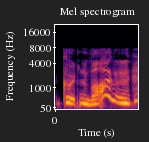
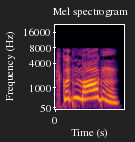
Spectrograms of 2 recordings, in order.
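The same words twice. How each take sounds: First: Put-on louder, puzzled old lady's reply; a hint of an astonished old woman; old woman surprised. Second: Much higher, loud call upward; children calling up. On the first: Old woman answering strange children, mildly surprised. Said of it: "antwortete die alte Frau erstaunt". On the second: Acted. Twins calling up to old woman on balcony, loud and high. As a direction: shout a greeting up to a balcony. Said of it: "riefen sie".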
